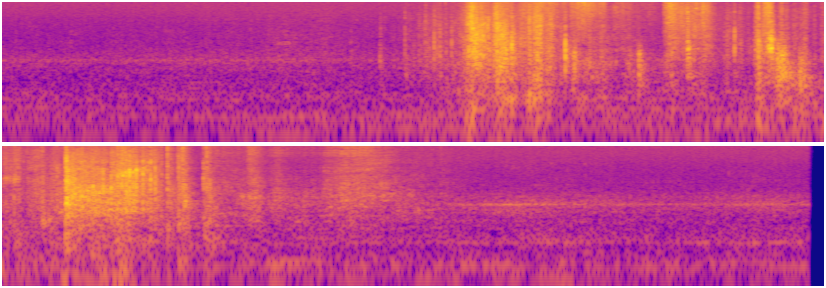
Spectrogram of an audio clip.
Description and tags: Turning pages in a book OWI
Recorded with rifle mic. Turning pages of a large book.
